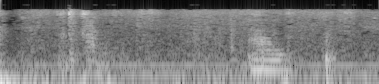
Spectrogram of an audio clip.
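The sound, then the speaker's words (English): A door is pushed shut: a brief scraping swing followed by a soft, muffled thud as it settles, against a low steady hum. “Can you close the door the rest of the way?”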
